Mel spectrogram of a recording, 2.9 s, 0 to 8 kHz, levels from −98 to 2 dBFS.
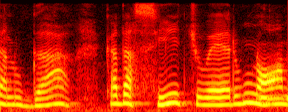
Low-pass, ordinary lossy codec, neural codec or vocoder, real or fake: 7.2 kHz; AAC, 48 kbps; none; real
